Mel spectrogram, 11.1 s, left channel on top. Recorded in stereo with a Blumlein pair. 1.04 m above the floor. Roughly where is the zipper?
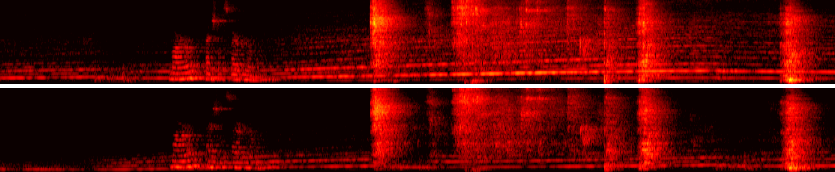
Ahead left.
